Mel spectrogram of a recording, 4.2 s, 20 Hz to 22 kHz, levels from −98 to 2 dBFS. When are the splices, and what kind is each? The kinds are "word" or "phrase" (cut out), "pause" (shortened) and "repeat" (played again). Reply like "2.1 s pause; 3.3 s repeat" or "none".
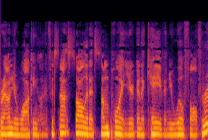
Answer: none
